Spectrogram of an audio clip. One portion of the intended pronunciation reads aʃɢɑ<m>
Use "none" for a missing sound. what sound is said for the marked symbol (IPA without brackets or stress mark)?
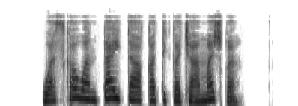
none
